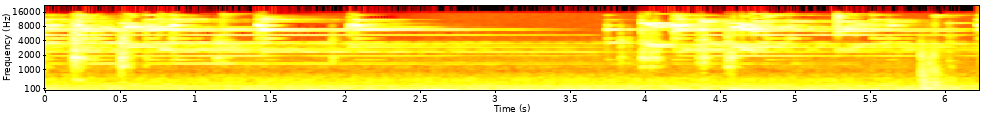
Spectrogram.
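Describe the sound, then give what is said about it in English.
Well-tuned wind chimes in E major ring out in bright, overlapping metallic tones, with clusters of strikes that sustain and shimmer, pausing briefly before another flurry of chiming begins. “Well tuned chimes. Nice E major chimes.”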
